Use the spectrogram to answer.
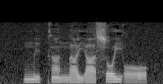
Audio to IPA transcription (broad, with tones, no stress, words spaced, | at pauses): mi˨kã˨ na˨ja˨so˧ jɔ˨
